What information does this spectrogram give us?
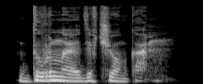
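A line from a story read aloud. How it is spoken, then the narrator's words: Exasperated outburst. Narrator (Russian): не выдержал Ранхаш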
